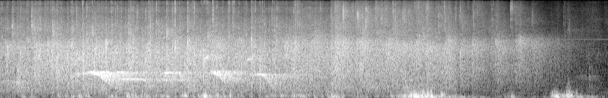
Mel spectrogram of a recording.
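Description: A crowd claps in a dense, steady burst of applause for several seconds, with a short high whistle early on, before the clapping thins out and fades to quiet.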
